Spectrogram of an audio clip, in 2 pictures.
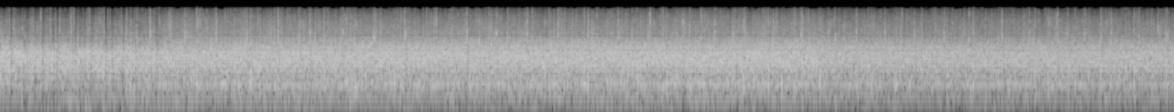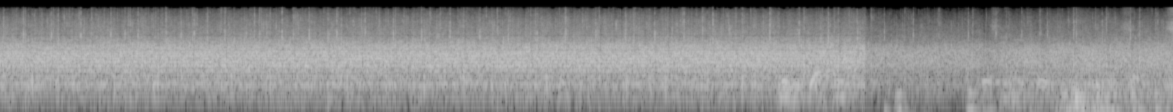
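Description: A large crowd applauding at length, a steady mass of clapping that eases slightly about eight seconds in and turns quieter near the end.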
